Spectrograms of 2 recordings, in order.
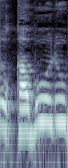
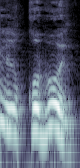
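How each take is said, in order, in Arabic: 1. الحركة الأولى صوت فتحة 'a'. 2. الحركة الأولى صوت ضمة 'u'. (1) "إنما هو القبول بفتح القاف" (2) "وبعضهم يخطئ في نطقه فيقول القبول، وهذا خطأ"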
